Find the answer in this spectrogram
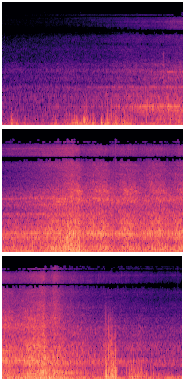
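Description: TransPennine Express passenger train approaching and running past the platform: its noise builds over the first few seconds and stays loud, with a steady tone through the middle. A sharp knock comes about nine seconds in.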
